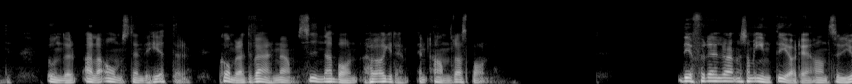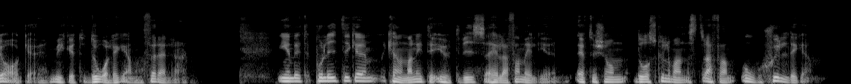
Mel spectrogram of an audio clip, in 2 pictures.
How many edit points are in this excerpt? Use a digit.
0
